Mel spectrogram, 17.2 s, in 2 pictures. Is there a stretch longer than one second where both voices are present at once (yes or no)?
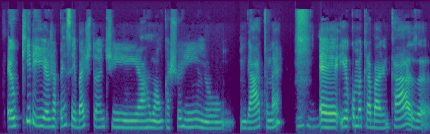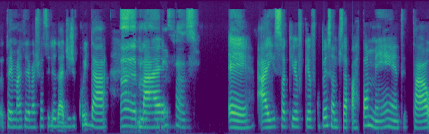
no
